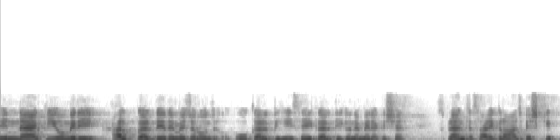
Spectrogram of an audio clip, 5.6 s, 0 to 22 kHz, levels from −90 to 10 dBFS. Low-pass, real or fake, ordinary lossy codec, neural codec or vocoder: 7.2 kHz; fake; none; codec, 16 kHz, 8 kbps, FunCodec, trained on LibriTTS, 25 frames a second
